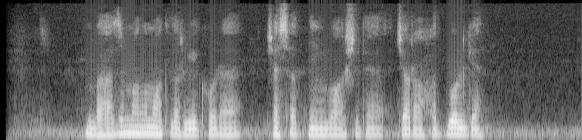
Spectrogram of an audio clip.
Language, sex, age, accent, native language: Uzbek, male, 18-24, Xorazm, Karakalpak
